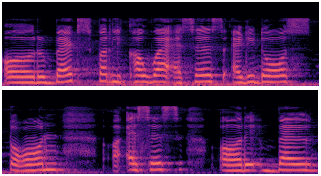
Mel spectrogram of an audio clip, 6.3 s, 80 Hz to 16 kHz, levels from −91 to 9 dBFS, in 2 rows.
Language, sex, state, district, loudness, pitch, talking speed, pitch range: Hindi, female, Uttar Pradesh, Deoria, -24 LUFS, 255 Hz, 115 wpm, 235-270 Hz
